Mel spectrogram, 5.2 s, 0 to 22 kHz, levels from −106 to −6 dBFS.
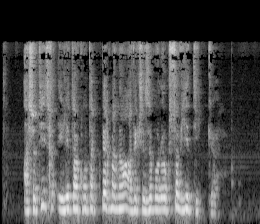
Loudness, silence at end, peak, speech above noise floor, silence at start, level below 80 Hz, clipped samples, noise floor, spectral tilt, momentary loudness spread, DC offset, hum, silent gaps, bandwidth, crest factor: -22 LUFS; 0.85 s; -6 dBFS; 44 dB; 0.5 s; -60 dBFS; under 0.1%; -66 dBFS; -4.5 dB/octave; 13 LU; under 0.1%; none; none; 11.5 kHz; 18 dB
